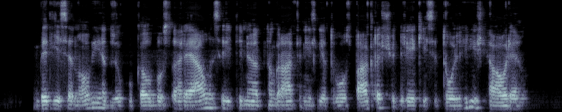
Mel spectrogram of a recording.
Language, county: Lithuanian, Tauragė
